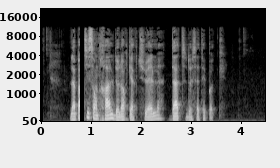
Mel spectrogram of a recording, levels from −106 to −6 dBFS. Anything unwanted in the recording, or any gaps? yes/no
yes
